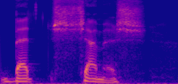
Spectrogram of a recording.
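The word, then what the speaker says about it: Beth Shemesh: The Bible says in verse number 13, and they of Bet Shemesh, some people pronounce it Bet Shemesh, were reaping their wheat harvest in the valley.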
